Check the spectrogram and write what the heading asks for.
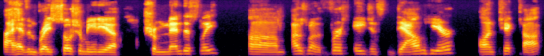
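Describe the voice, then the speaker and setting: A man's voice: a little high, fairly even intonation, moderate pace, pushed and bright, dry recording. A middle-aged man, a real estate agent, explaining at ease with fillers as a podcast guest. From United States. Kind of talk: podcast interview.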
